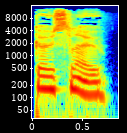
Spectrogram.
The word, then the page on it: go-slow: British English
